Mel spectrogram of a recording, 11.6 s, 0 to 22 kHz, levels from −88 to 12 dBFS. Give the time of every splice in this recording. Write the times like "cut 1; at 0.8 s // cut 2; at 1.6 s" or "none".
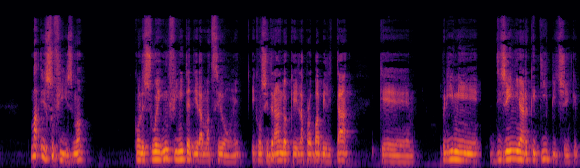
cut 1; at 4.9 s // cut 2; at 8.8 s // cut 3; at 9.6 s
